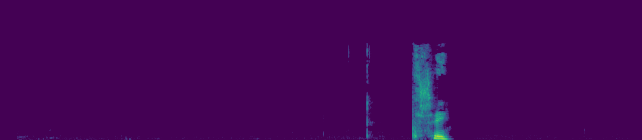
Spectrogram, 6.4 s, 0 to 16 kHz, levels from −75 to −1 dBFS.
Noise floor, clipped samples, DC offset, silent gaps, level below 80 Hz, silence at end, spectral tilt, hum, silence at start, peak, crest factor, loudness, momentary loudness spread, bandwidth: -71 dBFS; under 0.1%; under 0.1%; none; -80 dBFS; 1.95 s; -4 dB/octave; none; 4.15 s; -2 dBFS; 28 dB; -21 LUFS; 29 LU; 11.5 kHz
